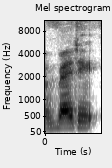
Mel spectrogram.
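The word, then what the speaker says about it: Reddy: I hope those were useful and finally I'm going to introduce you to my ready acronym my surname is ready but it's spelled r-e-d-d-y this is spelled r-e-a-d-y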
